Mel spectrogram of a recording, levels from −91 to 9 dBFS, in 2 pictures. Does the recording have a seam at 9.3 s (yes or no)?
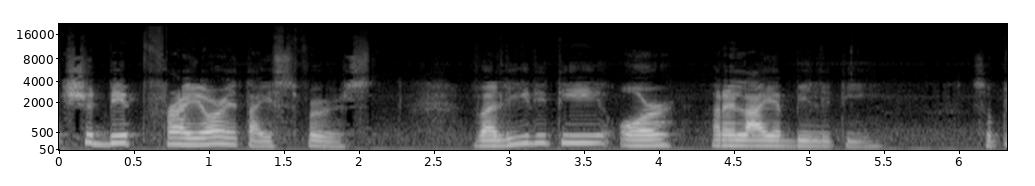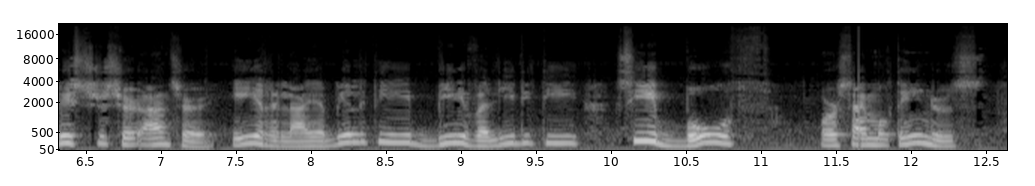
yes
